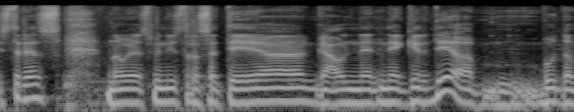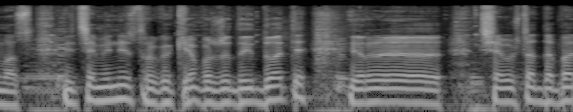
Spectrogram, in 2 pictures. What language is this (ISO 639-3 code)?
lit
